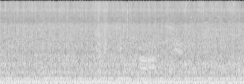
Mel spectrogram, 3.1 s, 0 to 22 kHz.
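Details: Cadillac CTS-V V8 drift car after exhaust repair, exhaust now exiting out the back though a leak or two reportedly remains underneath: deep steady V8 rumble under revs, no rasp or ticking, normal exhaust revving; cabin much quieter.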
